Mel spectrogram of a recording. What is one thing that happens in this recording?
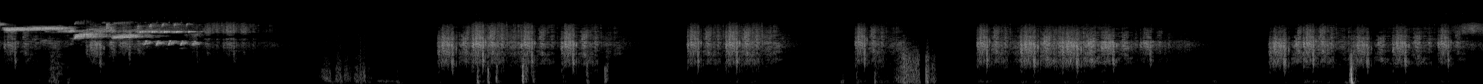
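A large creature's footsteps crunch through brush at a steady walk.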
